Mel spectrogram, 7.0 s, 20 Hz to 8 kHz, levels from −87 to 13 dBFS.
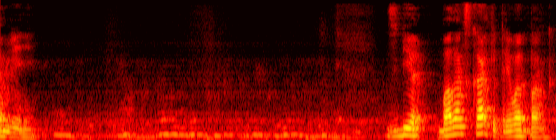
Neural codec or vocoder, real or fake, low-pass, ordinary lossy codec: autoencoder, 48 kHz, 32 numbers a frame, DAC-VAE, trained on Japanese speech; fake; 7.2 kHz; AAC, 48 kbps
